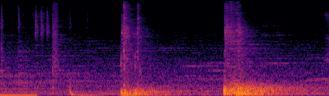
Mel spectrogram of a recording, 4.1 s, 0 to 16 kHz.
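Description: Two heavy thuds, about a second and a half in and again near three seconds, of 75-pound dumbbells being dropped to the gym floor at the end of a set, over music with a beat.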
